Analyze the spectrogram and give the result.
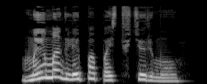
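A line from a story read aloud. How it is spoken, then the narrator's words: Mother laughing. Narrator (Russian): засмеялась мама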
